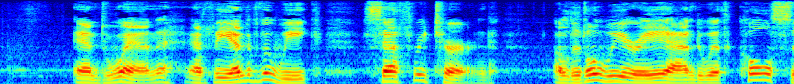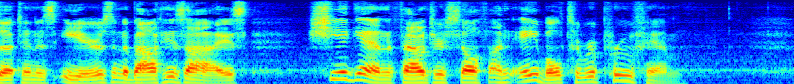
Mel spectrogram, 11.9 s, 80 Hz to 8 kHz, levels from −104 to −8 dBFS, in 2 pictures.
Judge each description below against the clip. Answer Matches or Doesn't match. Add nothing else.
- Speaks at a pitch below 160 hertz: Matches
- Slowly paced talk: Doesn't match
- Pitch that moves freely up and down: Matches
